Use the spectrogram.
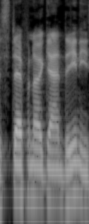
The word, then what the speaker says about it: Stefano Ganddini: I'm speaking to Stefano Ganddini.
